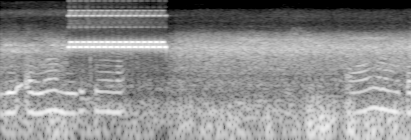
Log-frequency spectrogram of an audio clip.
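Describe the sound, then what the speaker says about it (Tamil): A mobile phone rings with an incoming call on a hillside climb, a bright electronic ringtone burst lasting about a second amid outdoor rustle, with people talking before and after it. "வெற்றி வாங்கி ஃபோன் பண்ணுது, அதெல்லாம் நம்ம எடுக்க வேணாம்"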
